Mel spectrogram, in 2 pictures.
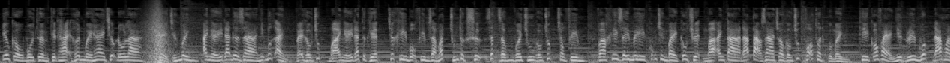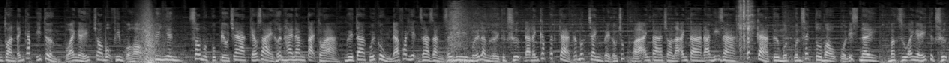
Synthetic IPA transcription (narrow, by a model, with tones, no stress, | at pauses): ʔi˧əwkə˨˩wɓo˨˩jt̪ʰɨ˨˩əŋt̪ʰt̚ɦa̰ː˧˨jɦəː˧nmɨ˨˩əjɦaː˧jt͡ɕḭ˧˨əwɗo˧laː˧ɗe˧˩t͡ɕɨ˨˦əŋmï˧ŋ̟ʔa˧ŋ̟ʔə˨˦jɗa̰ː˧˥ɗɨ˧əzaː˧ɲɨ̰˧˥ŋɓɨ˦˥k̚ʔa˧˩ŋ̟vɛ̰˧˥ɣə˨˦wt͡ɕʊ˦˥k͡p̚maː˨˩ʔa˧jŋ̟ʔə˨˦jɗa̰ː˧˥t̪̚ʰhḭ˧˨ənt͡ɕɨ˦˥ək̚xi˧ɓo̰˧˨fi˧mzaː˧ma˦˥t̚t͡ɕʊ˨˦ŋ͡mt̪ʰɨ˨˩k̚sɨ̰˧˨zə˦˥t̚zə˨˦wŋ͡mvəː˨˦jt͡ɕu˨˦ɣə˨˦wt͡ɕʊ˦˥k͡p̚t͡ɕɔ˧wŋ͡mfi˧mvaː˨˩xi˧zə˧jmi˧kʊ̰˧˥ŋ͡mt͡ɕï˨˩ŋ̟ɓa˨˩jkə˧wt͡ɕwḭ˧˨ənmaː˨˩ʔa˧jŋ̟t̪aː˧ɗa̰ː˧˥t̪a̰ː˧˨wzaː˧t͡ɕɔ˧ɣə˨˦wt͡ɕʊ˦˥k͡p̚vɔ̰˧˥t̪ʰwə˨˩t̚ku˧˩əmï˨˩ŋ̟t̪ʰi˨˩kɔ˨˦fɛ˧˩ɲɨ˧ɣɾi˧mɓu˦˥ək̚ɗa̰ː˧˥ɦwaː˨˩nt̪waː˨˩ɗŋkp̚ʔi˨˦t̪ɨ˧˩əŋku˧˩əʔa˧ŋʔə˨˦jt͡ɕɔ˧ɓo̰˧˨fi˧mku˧˩əɦɔ̰˧˨t̪wi˧ɲi˧ənsa˧wmo˨˩ku˨˩k̚ɗi˨˩wt͡ɕaː˧kɛ˨˦wzaː˨˩jɦəː˧nɦaː˧jna˧mt̪a̰ː˧˨jt̪waː˨˩ŋɨ˨˩əjt̪aː˧ku˨˦əjkʊ˨˩ŋ͡mɗa̰ː˧˥faː˦˥hḭ˧˨ənzaː˧za˨˩ŋzə˧jmi˧məː˨˦jla˨˩ŋɨ˨˩əjt̪ʰɨ˨˩k̚sɨ̰˧˨ʔɗa̰ː˧˥ɗa˨˦ŋkə˦˥p̚t̪ə˦˥t̚kaː˧˩kaː˦˥k̚mɨ˦˥t͡ɕa˧jŋ̟ve˨˩ɣə˨˦wt͡ɕʊ˦˥k͡p̚vaː˨˩ʔa˧jŋt̪aː˧t͡ɕɔ˧laː˨˩ʔa˧jŋ̟t̪aː˧ɗa̰ː˧˥ŋḭ˧˥zaː˧t̪ə˦˥t̚kaː˧˩t̪ɨ˨˩mo˨˩t̚kwənsa˦˥k̟̚t̪o˧mə˨˩wku˧˩ɗi˦˥snə˧jma˨˩k̚zu˨˩ʔa˧ŋʔə˨˦jt̪ʰɨ˨˩k̚sɨ̰˧˨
